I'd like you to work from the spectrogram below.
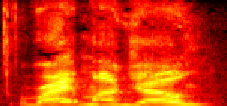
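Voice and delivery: normal talking voice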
